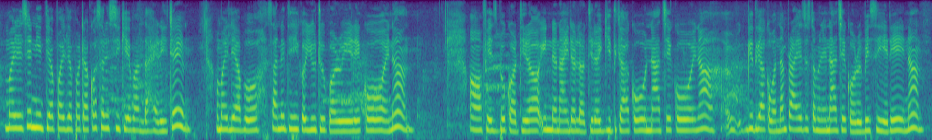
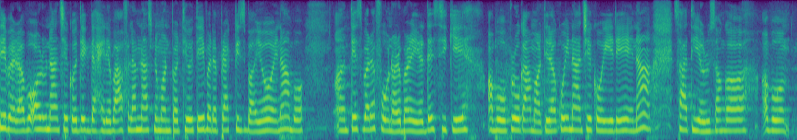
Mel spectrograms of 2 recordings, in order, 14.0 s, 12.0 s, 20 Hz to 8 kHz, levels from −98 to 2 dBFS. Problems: background sounds at intervals, continuous background conversations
